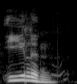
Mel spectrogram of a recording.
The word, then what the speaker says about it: Elon: Alan, also Alan, Alan Musk. Elon.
